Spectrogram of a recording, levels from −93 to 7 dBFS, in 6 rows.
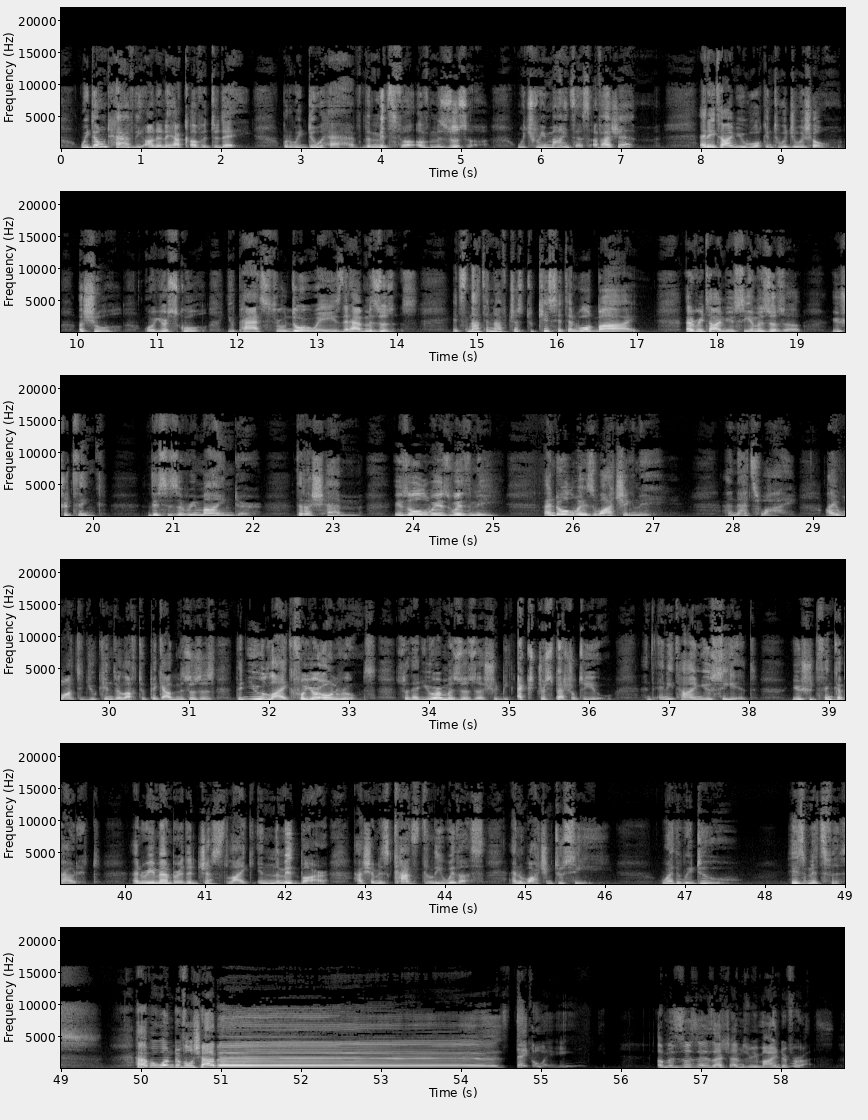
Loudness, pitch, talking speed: -18 LUFS, 190 Hz, 150 wpm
